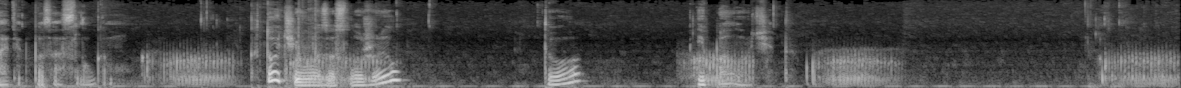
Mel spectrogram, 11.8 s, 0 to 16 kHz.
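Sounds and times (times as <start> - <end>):
speech: 0.4 - 1.3, 2.7 - 4.2, 5.5 - 6.0, 7.0 - 7.8
cat purring: 0.7 - 4.0, 6.8 - 9.4, 10.8 - 11.7.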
